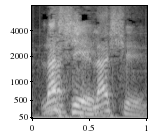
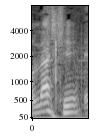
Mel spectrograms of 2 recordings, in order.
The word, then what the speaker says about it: Laxe: Pues bien, le podía decir a los de Telecinco del Telediario que no se dice Laxe, que se dice Laxe. – Ah, Laxe. ¿Cómo se dice? – Lache. Como si fuera she's en inglés, la SH inglesa.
